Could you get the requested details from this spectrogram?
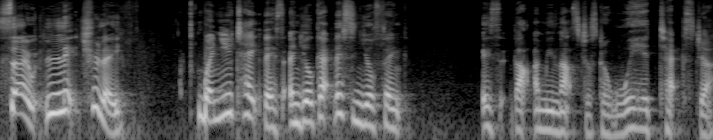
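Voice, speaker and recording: With a northern English accent, a woman of medium pitch speaks at a moderate pace in a dark, mellow tone, her pitch swinging very widely. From northern England. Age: 50s. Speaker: brand representative. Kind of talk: sales pitch.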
